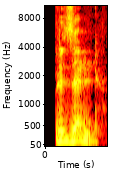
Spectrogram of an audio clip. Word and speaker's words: present: Zent has got stress. The stress is on the second syllable.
